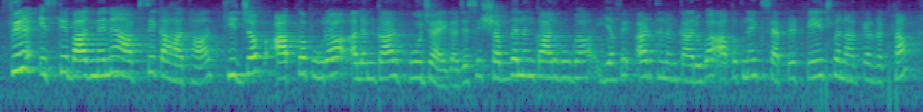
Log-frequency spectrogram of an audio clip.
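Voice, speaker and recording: A woman's voice: high-pitched, fairly bright tone, reverberant, muffled recording. A woman teacher giving an exam-prep grammar lesson. She explains each point step by step, asks rhetorical questions and answers them herself, and keeps saying "okay" as she moves between points. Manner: repeats "okay" to pace points.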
